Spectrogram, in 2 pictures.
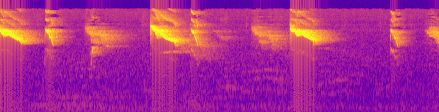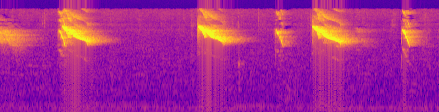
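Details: In breeding condition, a buxtoni Oriental white-eye female calls to a male. Sharp, very high chirps sweep downward, some clipped and brief, others longer, spaced irregularly over quiet low background noise.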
